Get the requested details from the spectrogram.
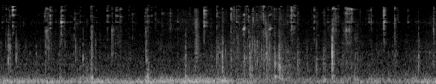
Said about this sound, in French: Fais avancer le cheval, s'il te plaît.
